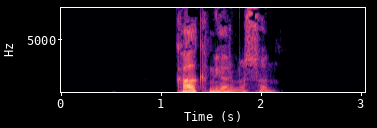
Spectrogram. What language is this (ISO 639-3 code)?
tur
